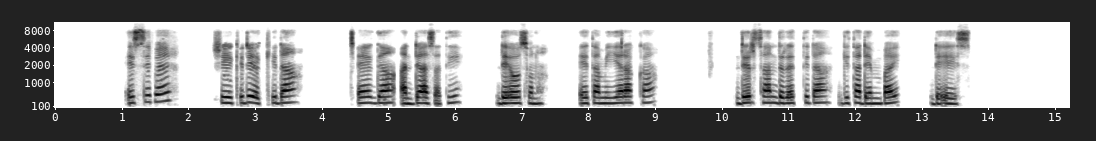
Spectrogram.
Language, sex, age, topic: Gamo, female, 25-35, agriculture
